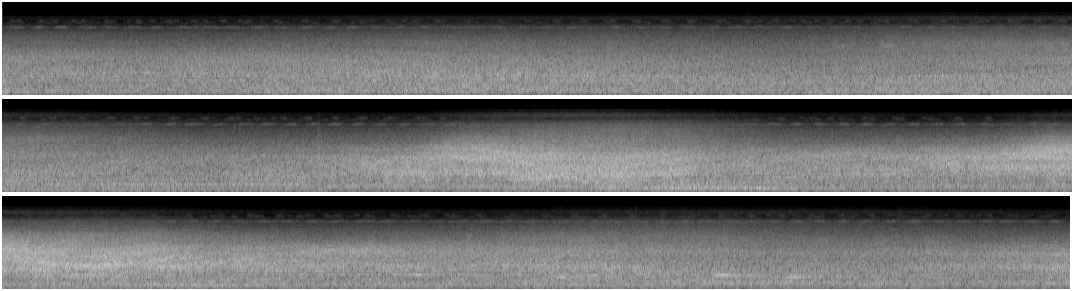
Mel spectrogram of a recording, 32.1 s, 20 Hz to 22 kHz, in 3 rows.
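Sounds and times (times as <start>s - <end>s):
steady traffic: 0.0s - 32.0s
vehicles passing close by: 0.0s - 32.0s.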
